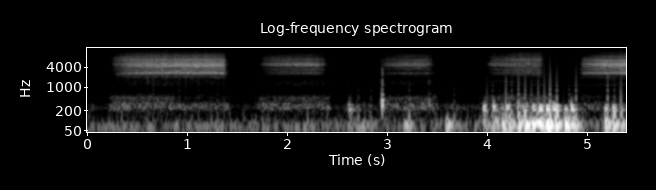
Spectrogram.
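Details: Nest box of wild barn owls at feeding time, one nestling eating a large gerbil: five long rasping, snore-like hisses, the first over a second long, separated by shuffling and thumps in the box.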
